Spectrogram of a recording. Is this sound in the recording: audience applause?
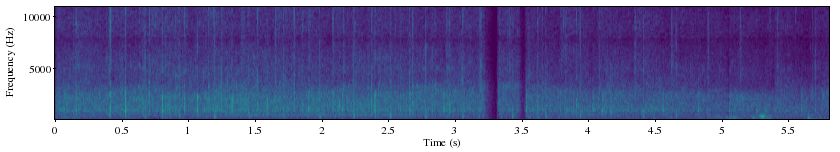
yes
